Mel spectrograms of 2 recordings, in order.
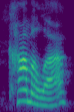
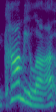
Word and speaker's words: Kamala: didn't say it wrong I now know it's Kamala some people want to say kamila whatever you want to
